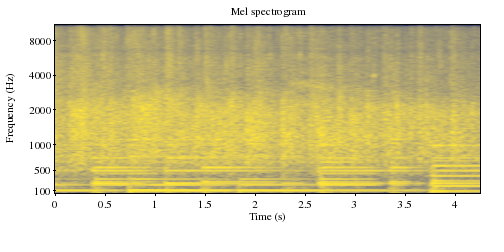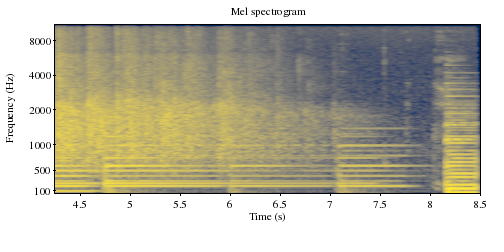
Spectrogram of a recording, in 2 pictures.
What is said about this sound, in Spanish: Eso merece un aplauso. De verdad.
